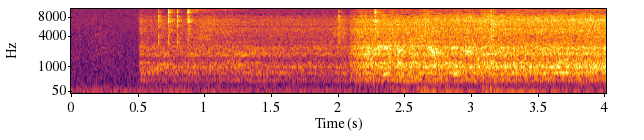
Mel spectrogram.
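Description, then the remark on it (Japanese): A train pulling away: a steady mechanical hiss starts abruptly, then jumps to a louder, fuller whooshing roar that holds steady, with faint higher tones flickering through. No voices. “で、発車の時の音がね、結構面白かったんで、ちょっとそれも聞いてください。”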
